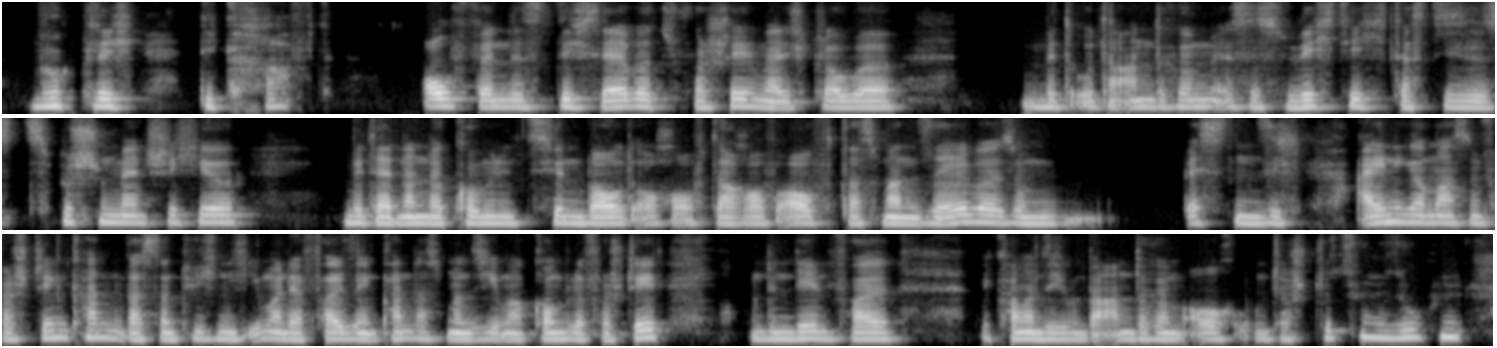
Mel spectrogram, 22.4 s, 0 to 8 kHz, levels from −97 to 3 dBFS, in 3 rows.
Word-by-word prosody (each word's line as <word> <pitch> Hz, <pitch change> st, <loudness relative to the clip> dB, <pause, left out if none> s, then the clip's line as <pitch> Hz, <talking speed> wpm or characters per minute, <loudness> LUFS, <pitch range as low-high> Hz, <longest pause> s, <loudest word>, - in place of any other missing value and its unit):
wirklich 145 Hz, 0 st, +1 dB, 0.3 s
die 140 Hz, -2 st, -2 dB
Kraft 145 Hz, -, -10 dB, 0.4 s
aufwendest, 135 Hz, -2 st, +3 dB
dich 140 Hz, 0 st, +1 dB
selber 140 Hz, +1 st, +5 dB
zu 145 Hz, -, -16 dB
verstehen, 135 Hz, +3 st, 0 dB
weil 120 Hz, -2 st, +3 dB
ich 115 Hz, 0 st, -11 dB
glaube, 130 Hz, 0 st, +2 dB, 0.6 s
mit 135 Hz, -1 st, -3 dB
unter -, -, -3 dB
anderem 135 Hz, +1 st, -2 dB
ist 135 Hz, +1 st, -5 dB
es 130 Hz, +1 st, -6 dB
wichtig, 135 Hz, +2 st, -1 dB
dass 130 Hz, 0 st, -4 dB
dieses 125 Hz, -3 st, -3 dB
zwischenmenschliche 145 Hz, 0 st, -1 dB, 0.5 s
miteinander 130 Hz, -2 st, +4 dB
kommunizieren, 130 Hz, +1 st, 0 dB
baut 125 Hz, 0 st, +7 dB
auch 125 Hz, 0 st, -3 dB
oft 125 Hz, -, -3 dB
darauf 120 Hz, 0 st, +1 dB
auf, 130 Hz, -1 st, +3 dB
dass 125 Hz, -1 st, -5 dB
man 120 Hz, -2 st, +4 dB
selber 140 Hz, +3 st, +4 dB
so 135 Hz, -, -2 dB
am 130 Hz, +12 st, -3 dB, 0.4 s
besten 125 Hz, 0 st, -2 dB
sich 125 Hz, 0 st, -5 dB, 0.2 s
einigermaßen 140 Hz, -1 st, +2 dB
verstehen 130 Hz, +5 st, -3 dB
kann, 155 Hz, -3 st, -3 dB
was 125 Hz, 0 st, 0 dB
natürlich 130 Hz, +1 st, -2 dB
nicht 130 Hz, -1 st, -1 dB
immer 135 Hz, +3 st, +1 dB
der 125 Hz, -1 st, +1 dB
Fall 130 Hz, +1 st, +2 dB
sein 125 Hz, -2 st, +1 dB
kann, 135 Hz, +1 st, -2 dB
dass 135 Hz, -2 st, -6 dB
man 125 Hz, -1 st, +3 dB
sich 125 Hz, -, -6 dB
immer 120 Hz, -1 st, 0 dB
komplett 130 Hz, +1 st, +1 dB
versteht 150 Hz, +8 st, 0 dB, 0.4 s
und 130 Hz, 0 st, -4 dB
in 130 Hz, 0 st, +1 dB
dem 140 Hz, 0 st, +2 dB
Fall 130 Hz, 0 st, +2 dB, 0.5 s
kann 135 Hz, -, +1 dB
man 130 Hz, -, +4 dB
sich 130 Hz, 0 st, 0 dB
unter 125 Hz, -, -1 dB
anderem 130 Hz, -1 st, -1 dB
auch 130 Hz, +1 st, -1 dB
Unterstützung 150 Hz, +6 st, -6 dB
suchen. 160 Hz, +2 st, -1 dB
130 Hz, 170 wpm, -23 LUFS, 125-140 Hz, 0.6 s, baut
